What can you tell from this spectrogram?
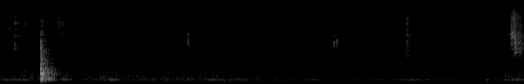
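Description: A few small clicks and taps from small plastic pots and tools being handled. There is one sharp click about half a second in and fainter ticks later, over a faint steady low hum.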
